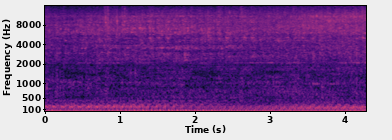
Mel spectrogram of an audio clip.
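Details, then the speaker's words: Ford AU XR8 Falcon V8 that sat about 5 years, microphone at the rear by the exhaust, before a new exhaust install: loud, raspy, blatty puffing idle and rev. The old exhaust system is leaking everywhere. "So, that sound was coming out the exhaust. I just didn't have anything to put the camera on, so that was just easier. But that's how it sounds. You can hear that it's been leaking everywhere."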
